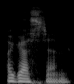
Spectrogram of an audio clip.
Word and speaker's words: Augustine: Now, the name is spelled A-U-G-U-S-T-I-N-E. – Okay. – But Gabby makes a point of explaining on how to say the name, saying it's correctly pronounce Augustine. – Augustine. – Augustine. – Okay. – And this to me, like, it sounds like that's how you would say it if you had a Southern accent.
